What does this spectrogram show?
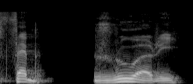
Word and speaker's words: February: correct February Feb February it's not February many of us we think it is February February February February like ruary okay so guys you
